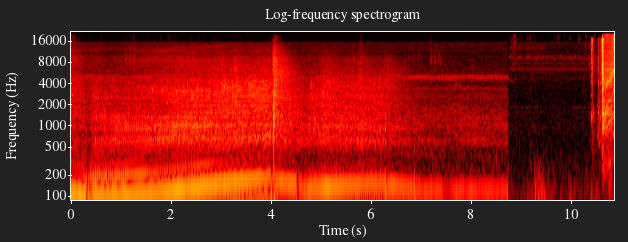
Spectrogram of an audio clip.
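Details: Mazdaspeed 3 with exhaust resonator and second cat deleted: a steady knock, about three a second, under a loud raspy exhaust; rod knock from a spun bearing after the engine ran out of oil.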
